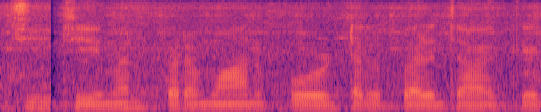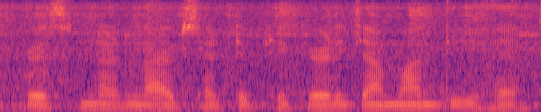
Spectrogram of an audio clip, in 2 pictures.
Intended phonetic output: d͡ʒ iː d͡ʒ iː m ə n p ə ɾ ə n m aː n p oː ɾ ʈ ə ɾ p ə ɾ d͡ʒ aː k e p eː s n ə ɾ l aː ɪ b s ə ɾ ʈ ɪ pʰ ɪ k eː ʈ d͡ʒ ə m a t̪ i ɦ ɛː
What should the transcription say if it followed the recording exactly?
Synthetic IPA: d͡ʒ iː d͡ʒ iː m ə n p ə ɾ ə m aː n p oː ɾ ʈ ə l p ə ɾ d͡ʒ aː k e p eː s n ə ɾ l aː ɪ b s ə ɾ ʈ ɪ pʰ ɪ k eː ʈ d͡ʒ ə m a d̪ i ɦ ɛː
